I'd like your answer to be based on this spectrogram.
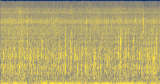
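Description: Braised sand lance with red and green chili and scallion bubbles in a pan over high heat. A steady, close, busy simmer of popping bubbles carries on without a break.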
